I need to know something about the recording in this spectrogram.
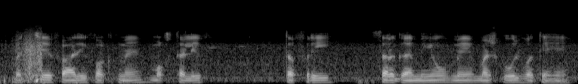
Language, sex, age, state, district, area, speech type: Urdu, male, 30-45, Delhi, North East Delhi, urban, spontaneous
